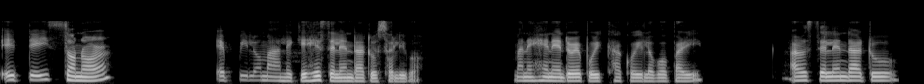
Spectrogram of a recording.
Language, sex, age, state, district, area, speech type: Assamese, female, 18-30, Assam, Tinsukia, urban, spontaneous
